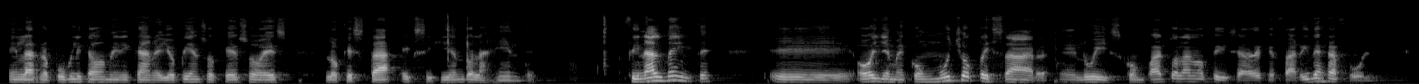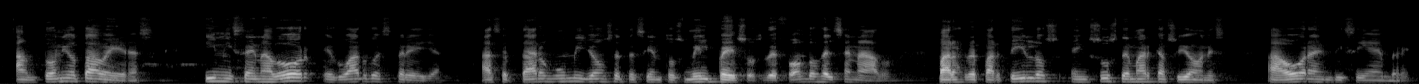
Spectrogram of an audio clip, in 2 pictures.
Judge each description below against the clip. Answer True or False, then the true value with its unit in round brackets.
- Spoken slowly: True (115 wpm)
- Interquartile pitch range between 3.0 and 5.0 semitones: True (3.6 semitones)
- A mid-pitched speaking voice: False (115 Hz)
